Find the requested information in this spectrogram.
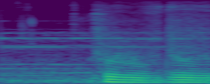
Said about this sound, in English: Phone still vibrating in your pocket.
